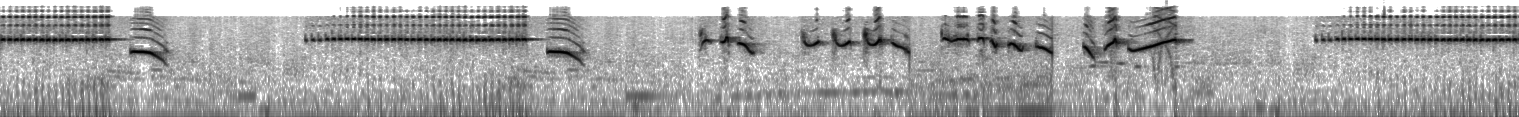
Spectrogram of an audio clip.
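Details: Common iora, its song used as a lure for trapping birds: long steady pulsed whistles alternate with sharply falling slurred notes and a burst of varied quick chirping phrases in the middle.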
